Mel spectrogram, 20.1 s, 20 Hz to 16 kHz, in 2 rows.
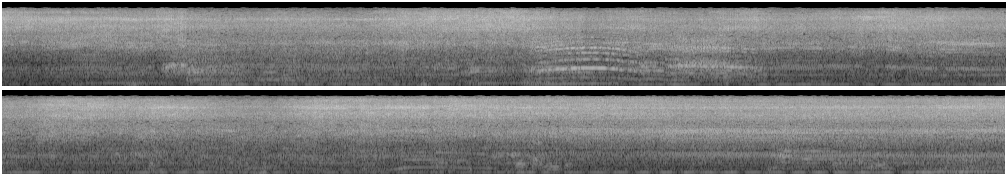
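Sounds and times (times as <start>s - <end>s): electric shears clipping fleece: 0.0s - 20.0s.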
